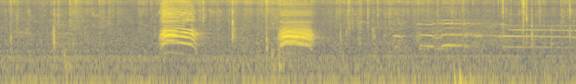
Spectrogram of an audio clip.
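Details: Several crows gathered, squabbling over salty food: two loud, hoarse drawn-out caws about a second apart, then softer calls and distant whistles amid constant outdoor noise.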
